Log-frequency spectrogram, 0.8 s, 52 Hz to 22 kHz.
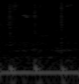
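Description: A cooled sourdough bread loaf, baked for about 15 to 20 minutes, is tapped several times, giving soft, dull, hollow knocks over a steady low hum. The hollow sound shows the bread is done.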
